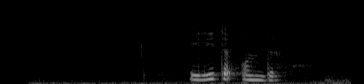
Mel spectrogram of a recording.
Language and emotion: Russian, neutral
